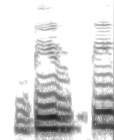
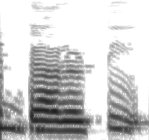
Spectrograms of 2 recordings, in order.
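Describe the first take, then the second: First: डिर्टी with a short i before the r; wrong i reading. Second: डर्टी with a short "uh" before the r; डर्टी, first vowel as short Hindi a; short a sound. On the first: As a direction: say डिर्टी as spelt, "dir-tee". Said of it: "डिर्टी नहीं पढ़ेंगे". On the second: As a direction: say डर्टी as "dur-tee". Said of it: "इसको हम पढ़ेंगे डर्टी". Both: Shown as a demonstration.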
